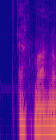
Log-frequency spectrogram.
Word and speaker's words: Hermana: Hermana Muerte. – Her, Hermana, H se ne izgovara na početku. Hermana Muerte ili Sister Death?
